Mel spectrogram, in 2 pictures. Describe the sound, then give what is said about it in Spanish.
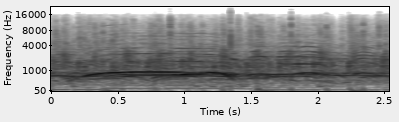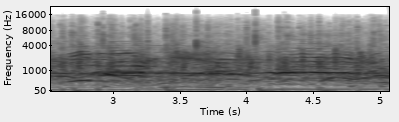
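Studio audience applause and cheering greet a national band, sustained and loud throughout, with a dense, steady clatter of clapping and voices mixed in. “para quienes pido un gran aplauso, people.”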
